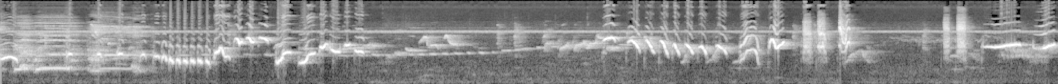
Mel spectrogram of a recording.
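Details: Newly matured white-rumped shama singing to provoke rival shamas: clear looping whistles, trilled rising sequences and rapid repeated notes in lively bursts separated by short quiet gaps, over a faint continuous high-pitched hum.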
